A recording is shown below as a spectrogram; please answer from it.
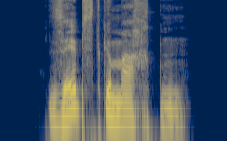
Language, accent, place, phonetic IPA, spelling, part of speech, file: German, Germany, Berlin, [ˈzɛlpstɡəˌmaxtn̩], selbstgemachten, adjective, De-selbstgemachten.ogg
- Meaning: inflection of selbstgemacht: 1. strong genitive masculine/neuter singular 2. weak/mixed genitive/dative all-gender singular 3. strong/weak/mixed accusative masculine singular 4. strong dative plural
